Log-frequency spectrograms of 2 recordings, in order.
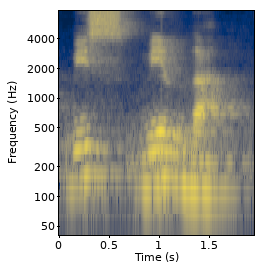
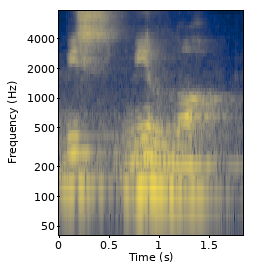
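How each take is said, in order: First: The final 'lah' is said thin and light. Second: The final 'lah' is said full and heavy. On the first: The speaker calls it right. "nah maka dibaca lah" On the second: The speaker calls it wrong. "tidak boleh kita membacanya bismillah"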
